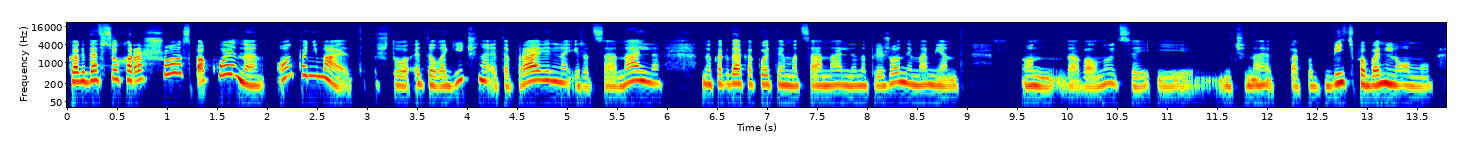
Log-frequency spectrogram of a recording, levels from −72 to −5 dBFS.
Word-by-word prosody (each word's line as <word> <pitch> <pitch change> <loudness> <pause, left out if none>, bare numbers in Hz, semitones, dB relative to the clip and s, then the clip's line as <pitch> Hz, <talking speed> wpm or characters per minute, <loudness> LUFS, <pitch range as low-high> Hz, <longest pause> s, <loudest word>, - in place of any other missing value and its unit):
когда 245 +2 +6
всё 290 +3 +2
хорошо, 285 - +4
спокойно, 285 - +3
он 325 +5 +2
понимает, 370 -5 +3 0.2
что 180 -1 -4
это 190 -3 -1
логично, 255 - -2
это 165 -7 -5
правильно 245 - +4
и 180 -4 -7
рационально. 210 +7 0 0.4
Но 200 -2 -3
когда 205 +2 +2
какой-то 200 -1 -3
эмоциональный 180 0 -3
напряженный 185 +5 -2
момент, 90 - -5 0.6
он, 180 +1 -2
да, - - -3
волнуется 190 -2 -5
и, 80 - -9
м, - - -19 0.2
начинает 90 +1 -5
так 160 - -5
вот 175 -1 -7
бить 215 +6 +2
по 195 - +4
больному. 185 -3 +1
195 Hz, 130 wpm, -22 LUFS, 175-245 Hz, 0.6 s, когда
